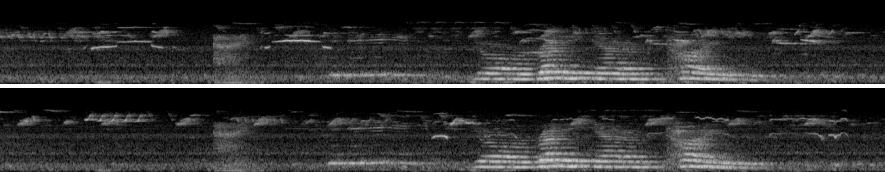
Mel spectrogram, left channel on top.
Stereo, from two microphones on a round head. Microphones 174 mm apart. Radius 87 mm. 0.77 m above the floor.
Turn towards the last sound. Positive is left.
turn(degrees=-25)  # may be behind; listen again after turning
